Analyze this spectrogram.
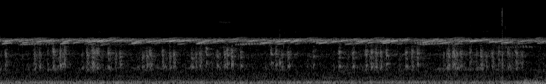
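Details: Spring peepers calling in a dense chorus: high, piercing peeps overlap into a continuous shrill band, with individual calls pulsing rapidly throughout and a low background rumble.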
